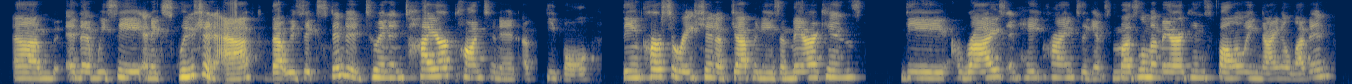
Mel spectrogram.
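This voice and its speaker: This woman has a fairly high pitch and fairly even intonation at a moderate pace. It is an ordinary speaking voice. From US, Vietnamese-American family. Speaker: state legislator. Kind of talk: interview.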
